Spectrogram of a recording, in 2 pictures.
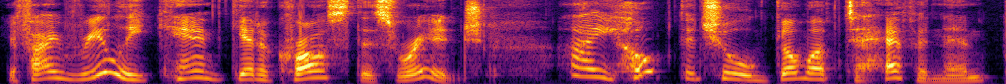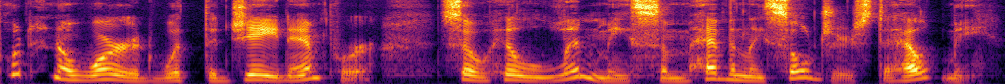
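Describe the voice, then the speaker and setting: Man voicing a brash, high-pitched monkey hero. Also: big pitch swings, normal speed, a little mellow, no room sound, clean studio sound. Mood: grateful. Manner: exclamatory, cocky. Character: brash, boastful, excitable male monkey hero. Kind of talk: storybook character dialogue.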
